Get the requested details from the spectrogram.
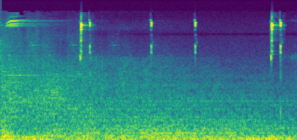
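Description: Short high menu beeps chirp a few times.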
